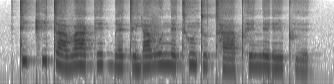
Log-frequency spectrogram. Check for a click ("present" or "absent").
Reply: absent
